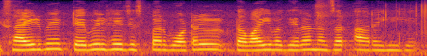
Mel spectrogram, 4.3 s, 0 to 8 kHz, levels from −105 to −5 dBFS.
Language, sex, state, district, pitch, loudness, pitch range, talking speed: Hindi, female, Himachal Pradesh, Shimla, 230 Hz, -17 LUFS, 220-240 Hz, 195 wpm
